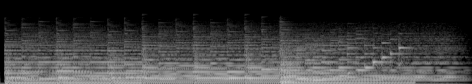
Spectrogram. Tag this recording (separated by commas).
Music, Musical instrument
